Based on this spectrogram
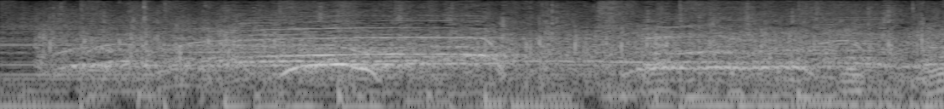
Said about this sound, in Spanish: que lo, ah, presentamos con estos aplausos.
